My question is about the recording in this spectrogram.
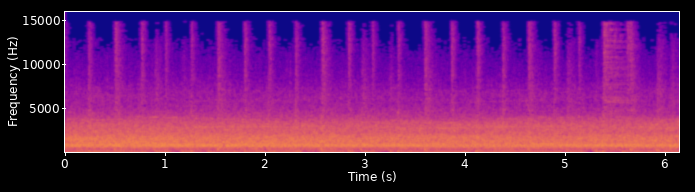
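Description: Ballpark crowd cheering a home run in a steady, dense roar, with music underneath.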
